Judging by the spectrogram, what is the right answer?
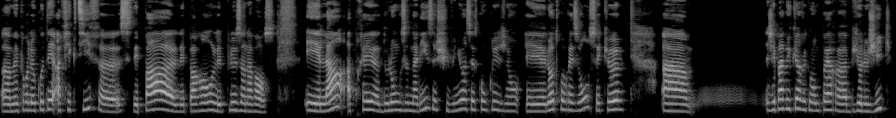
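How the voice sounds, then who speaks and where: A woman in her thirties, a native Russian speaker, talks her students through an online lesson in a chatty, unhurried way. Her voice is mellow and warm, and she often pauses with little fillers while she thinks. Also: medium pitch, steady tone. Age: 30s. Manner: chatty, hesitant with many "euh" fillers. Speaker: Russian teacher. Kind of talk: casual explanatory online lesson.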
